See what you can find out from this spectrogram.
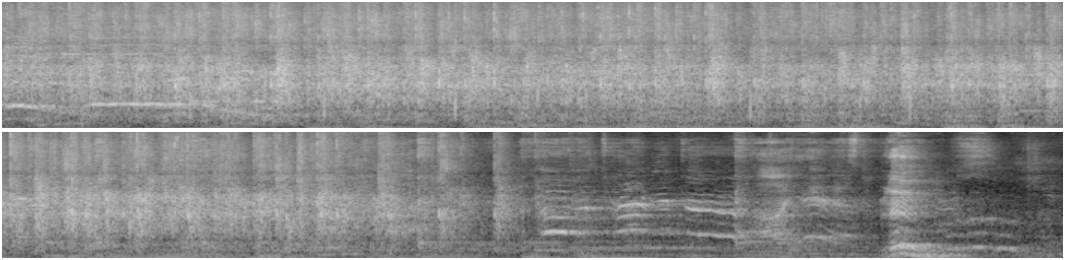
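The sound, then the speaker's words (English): An audience applauds to welcome a comedian to the stage at a comedy show, with dense, sustained clapping that thins slightly before a man's voice is heard near the end. “You guys, I need you to make him feel very welcome. Put your hands together for Steve Jenkins!”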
